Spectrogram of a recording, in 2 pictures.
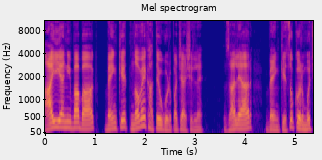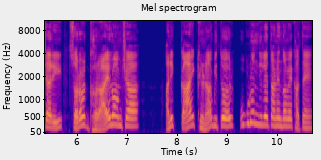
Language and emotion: Goan Konkani, surprised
